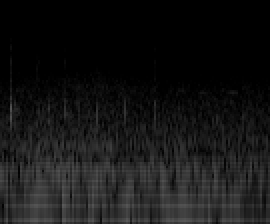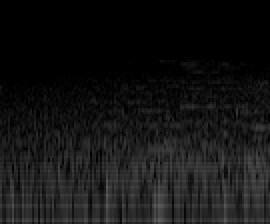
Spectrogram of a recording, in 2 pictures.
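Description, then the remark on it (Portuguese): Horse hooves clip-clop in a steady, brisk rhythm over a low rumbling background as people ride on horseback to a dance, the hoofbeats clearest early on and growing softer and less distinct toward the end. “A gente ia a cavalo, para nós era uma alegria.”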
